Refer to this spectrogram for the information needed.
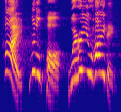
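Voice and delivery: very loud, high calling shout; thundering. A narrator's reading. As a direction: holler for someone who is hiding. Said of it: "he thundered".

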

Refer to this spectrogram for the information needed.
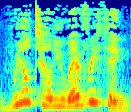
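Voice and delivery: put-on high, loud boyish declaration; eager declaration. A narrator's reading. Boy promises the lama everything, declaring it loudly. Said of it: "declared Big Tiger".

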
